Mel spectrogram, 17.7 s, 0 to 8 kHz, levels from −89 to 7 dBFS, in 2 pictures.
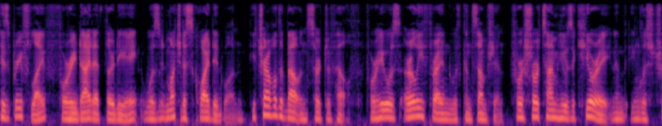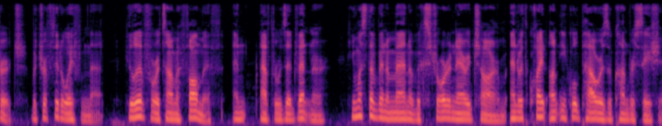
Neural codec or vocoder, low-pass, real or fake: none; 7.2 kHz; real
